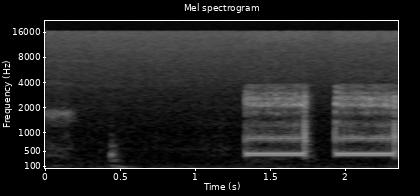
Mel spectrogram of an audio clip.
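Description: A telephone ringing tone sounds twice, two loud, steady buzzy bursts in quick succession, preceded by a faint brief click, as a call is placed live on the Talking More Bollocks show, with no one speaking.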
